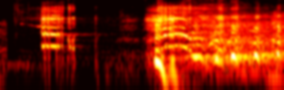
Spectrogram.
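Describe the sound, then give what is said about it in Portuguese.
An actor imitates a cat, starting with a short nasal burst, then a long, strained, wavering yowl with rising and falling pitch, loud, like a sickly caterwaul. “Ai, um gato com toxoplasmose, não sei.”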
